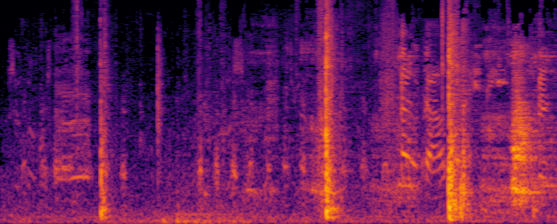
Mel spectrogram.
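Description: A cleaver chops meat on a block with sharp thuds.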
